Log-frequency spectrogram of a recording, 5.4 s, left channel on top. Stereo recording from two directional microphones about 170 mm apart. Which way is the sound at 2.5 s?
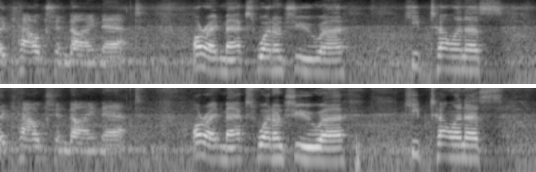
60° right (ahead or behind).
